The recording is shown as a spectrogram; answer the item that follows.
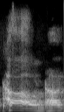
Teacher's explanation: अड़ ये है अल्पप्राण और ठ और ढ क्या है महाप्राण ठ और ढ को बोलने के लिए हमें ज्यादा अपने मुख से वायु निकालनी पड़ती है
